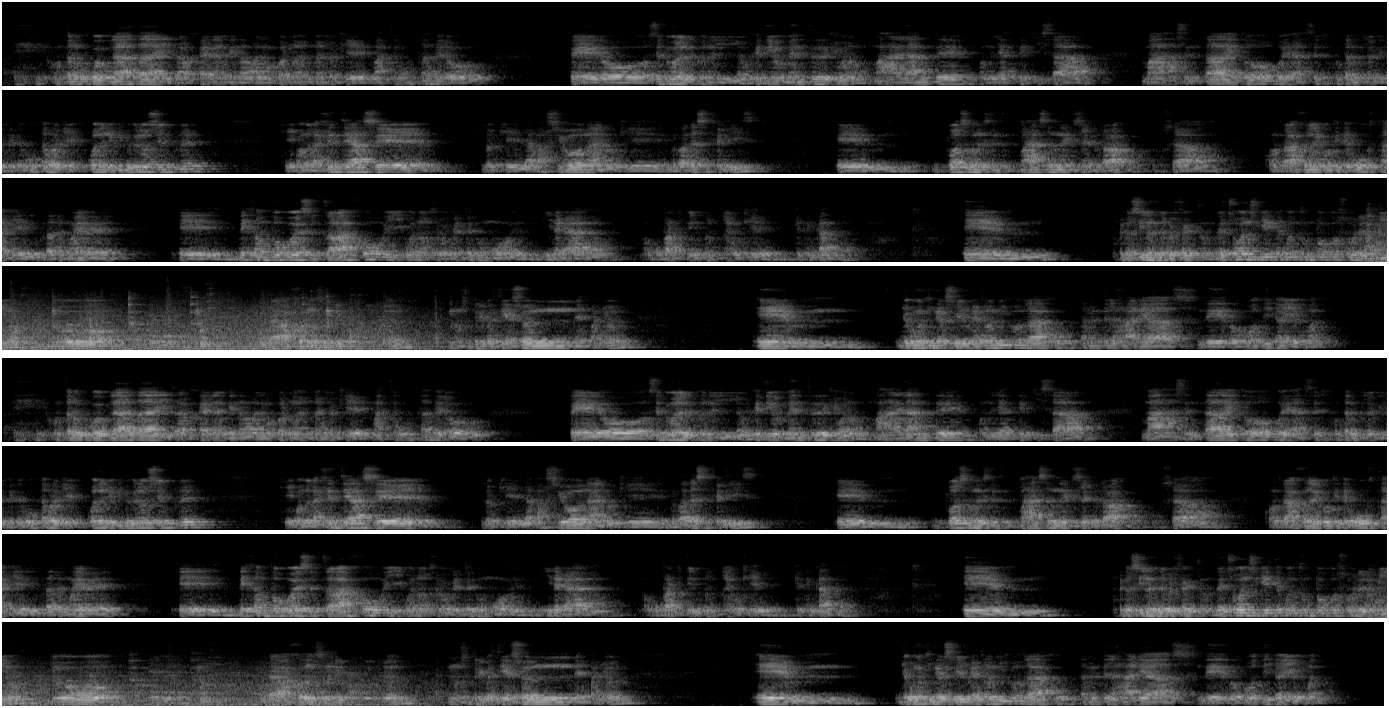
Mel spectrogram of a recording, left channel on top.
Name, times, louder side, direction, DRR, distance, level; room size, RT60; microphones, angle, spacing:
voice 1, 0.1-4.8 5.7-10.8 11.4-15.8 16.7-18.2 18.6-21.4 22.2-26.0 26.5-28.8 29.5-33.8 34.1-36.2 37.3-38.2 38.9-42.7 43.0-43.5 44.2-45.6 46.0-48.0 49.1-50.1 50.5-54.7, right 2 dB, 75° right, -5 dB, 1.4 m, -31 dB
Ocean, 41.3-46.2, left 4 dB, 90° left, 0.3 m, -36 dB
2.9 x 2.2 x 3.6 m, 0.69 s
head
